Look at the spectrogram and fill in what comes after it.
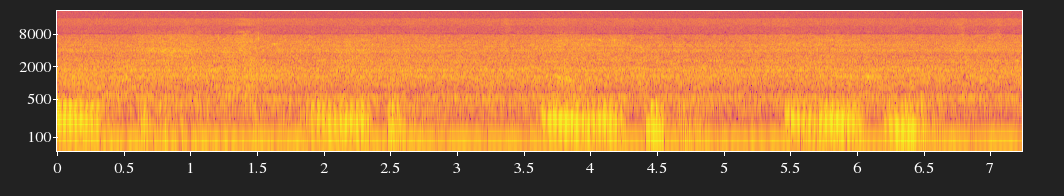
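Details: Pet cat, a female, purring contentedly as she is petted and stretches: regular low vibrating rumbles of about a second each, repeating every two seconds, with light clicks and fur-stroking sounds between.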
